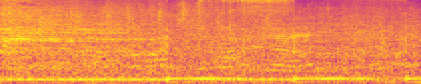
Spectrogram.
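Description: Street-procession music: a steady low held tone that steps back and forth between two close pitches, with people talking over it.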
